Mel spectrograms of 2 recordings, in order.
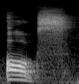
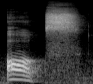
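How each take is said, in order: First: The vowel is a rounded, oval-mouthed aw. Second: The same.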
